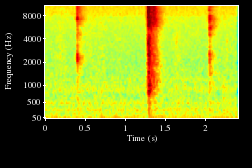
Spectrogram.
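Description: Two short clicks from computer controls: a faint one about half a second in and a louder one past the middle, over a quiet room.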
